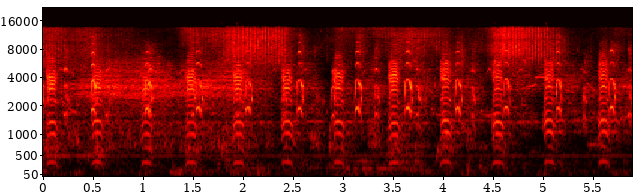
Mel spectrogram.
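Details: Egyptian geese, apparently unsettled, give harsh, nasal honks in an uneven series, about two per second, with a faint steady hum beneath, at a waterhole where birds were stirred up and an eagle-like call was heard.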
